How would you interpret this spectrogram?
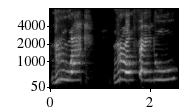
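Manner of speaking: "Ruach, Rofenu" high and loud with an exaggerated rolled R and slow "Rofenu"; mocking Hebrew. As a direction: parody the showy Hebrew R's. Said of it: "you're rolling your reshes now".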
